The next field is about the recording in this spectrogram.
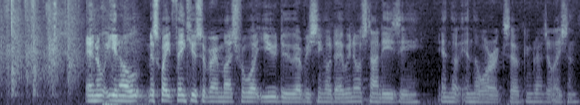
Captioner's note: applause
